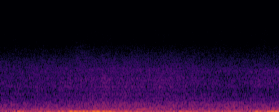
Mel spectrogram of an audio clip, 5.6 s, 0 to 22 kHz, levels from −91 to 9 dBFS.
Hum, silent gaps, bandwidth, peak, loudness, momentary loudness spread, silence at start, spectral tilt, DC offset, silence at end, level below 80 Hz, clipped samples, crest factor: none; none; 4.1 kHz; -22 dBFS; -51 LUFS; 3 LU; 0 s; -7 dB/octave; under 0.1%; 0 s; -48 dBFS; under 0.1%; 14 dB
